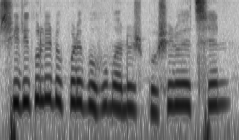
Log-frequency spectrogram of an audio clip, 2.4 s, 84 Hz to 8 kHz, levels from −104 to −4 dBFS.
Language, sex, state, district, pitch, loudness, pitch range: Bengali, female, West Bengal, Alipurduar, 265 Hz, -17 LUFS, 250-285 Hz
